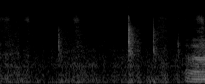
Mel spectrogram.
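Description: Chalk writing on a blackboard: a few short, faint scratching strokes as letters are written.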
